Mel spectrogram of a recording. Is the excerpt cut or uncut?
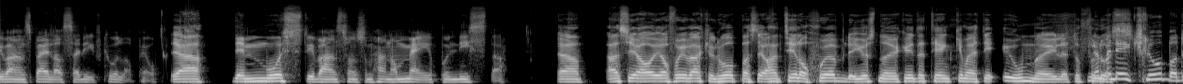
uncut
